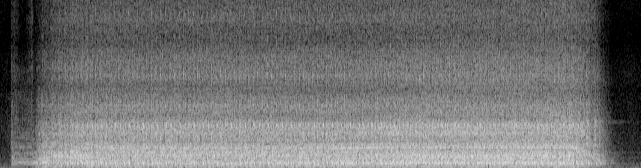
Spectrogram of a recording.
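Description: A baby lock Victory overlocker sews fabric with the differential feed adjusted, running steadily at speed for about seven seconds with a loud, even mechanical buzz and rapid stitching rhythm, starting and stopping cleanly, with no talk.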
